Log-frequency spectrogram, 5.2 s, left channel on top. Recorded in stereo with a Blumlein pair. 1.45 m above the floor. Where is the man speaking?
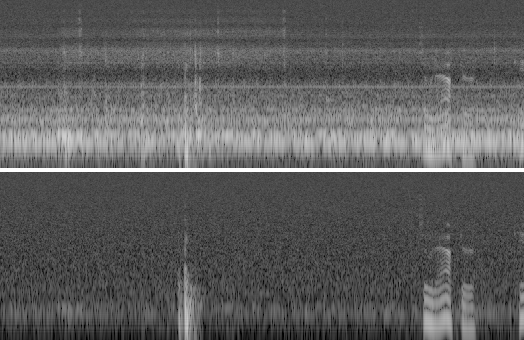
15° left.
